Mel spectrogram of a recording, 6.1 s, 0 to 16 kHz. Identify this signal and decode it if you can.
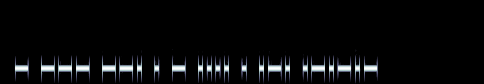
Morse code, heard as a keyed tone, about 22 wpm, 700 Hz. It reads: TOGETHER.
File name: practice / 22wpm / Sentences with 2-Word Phrases - 22wpm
